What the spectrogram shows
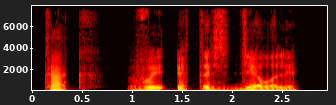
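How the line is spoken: Asked in an undertone. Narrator (Russian): спросил вполголоса

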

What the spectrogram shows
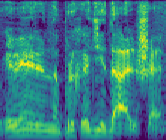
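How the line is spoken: Hoarse rasp. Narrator (Russian): солдат прохрипел

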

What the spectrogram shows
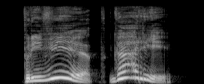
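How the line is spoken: Joyful exclamation. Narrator (Russian): радостно воскликнул мистер Уизли

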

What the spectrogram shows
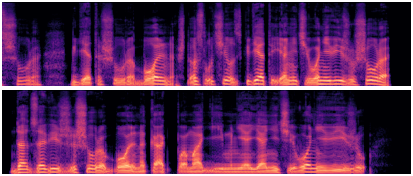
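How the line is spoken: Woman's pained moan. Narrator (Russian): жути знакомый женский голос простонал

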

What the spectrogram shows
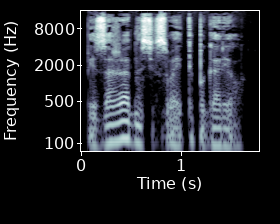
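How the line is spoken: Cold. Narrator (Russian): холодно сказал Редрик

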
